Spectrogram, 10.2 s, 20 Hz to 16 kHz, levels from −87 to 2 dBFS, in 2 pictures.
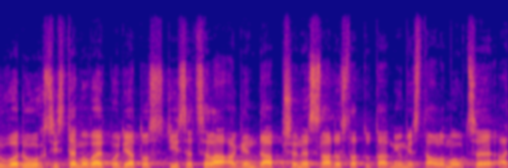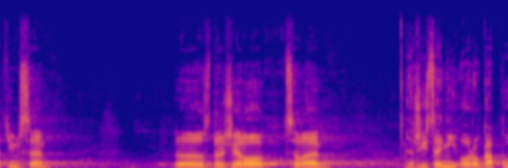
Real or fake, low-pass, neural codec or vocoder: real; 14.4 kHz; none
